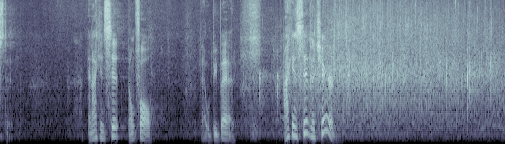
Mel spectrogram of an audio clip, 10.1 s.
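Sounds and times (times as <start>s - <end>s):
speech: 1.8s - 3.1s, 4.0s - 6.9s
audience clapping: 5.2s - 10.1s.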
